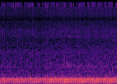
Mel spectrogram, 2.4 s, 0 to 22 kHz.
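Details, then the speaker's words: 2001 Honda Civic EX 1.7 four-cylinder after fixing a no-crank no-start by repairing a rusted, broken starter wire: smooth, even idle with a steady low hum and no misses, knocks or ticks. "this car was started all nice and good and after that it just stopped started and um so now it started as you can hear it running"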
